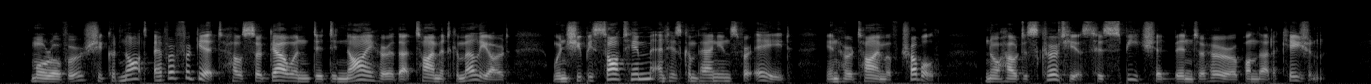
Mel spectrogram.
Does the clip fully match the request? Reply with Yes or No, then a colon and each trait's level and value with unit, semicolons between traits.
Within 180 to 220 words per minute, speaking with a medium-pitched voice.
Yes: average, 190 wpm; medium, 155 Hz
